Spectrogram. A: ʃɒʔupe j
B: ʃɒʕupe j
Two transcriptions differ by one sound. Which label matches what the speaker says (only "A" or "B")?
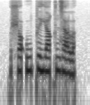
A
